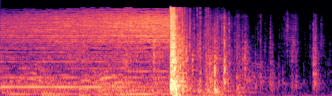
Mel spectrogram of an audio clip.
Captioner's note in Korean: 나무 부서지는 소리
